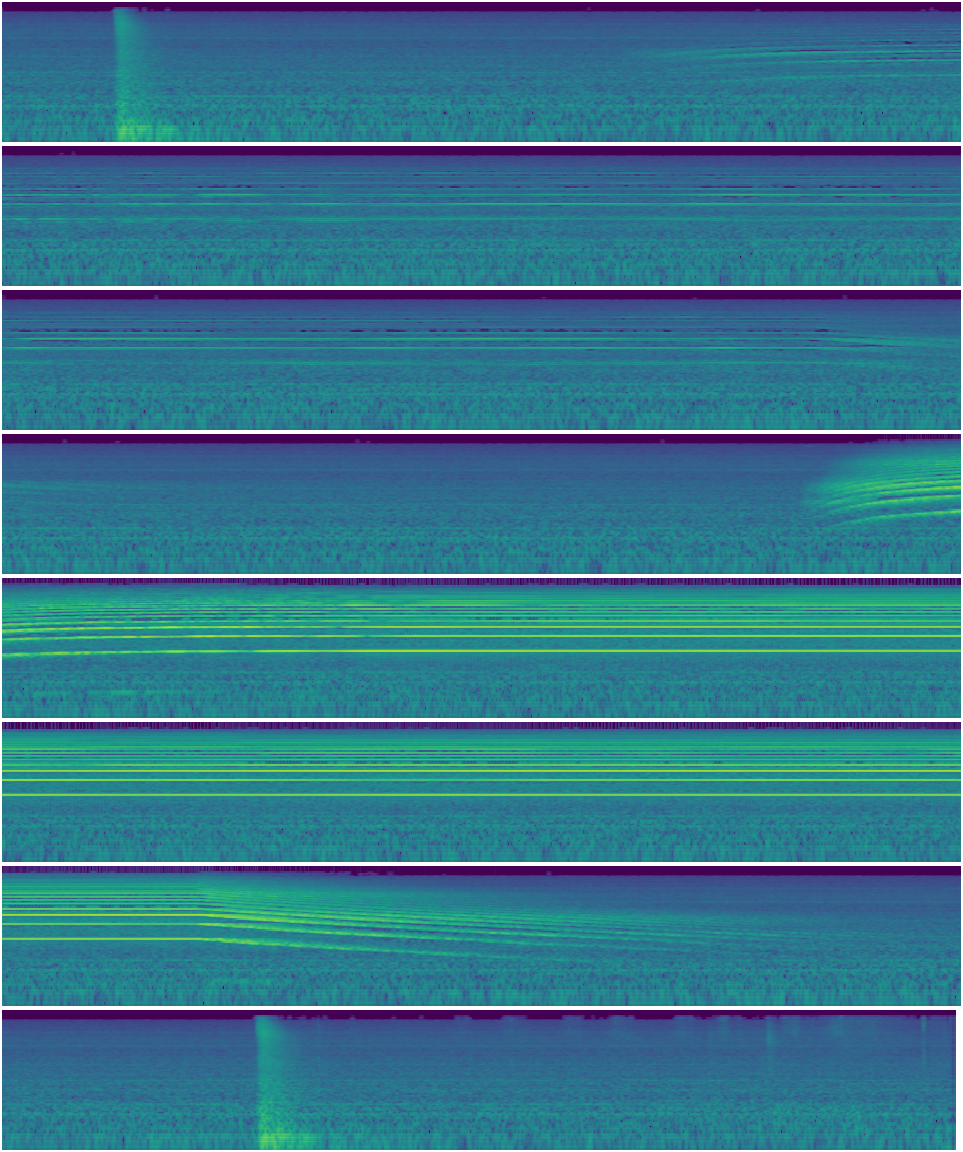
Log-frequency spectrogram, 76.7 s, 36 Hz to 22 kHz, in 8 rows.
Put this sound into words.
two small mechanical sirens recorded with a h2 recorder in a factory building. one siren is very close, the other in a remote place. you can also hear the sound of a door and ambient noise.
